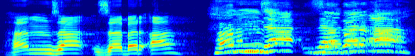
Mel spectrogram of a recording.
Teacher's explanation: اور جب ہم حمزہ کی ادائیگی کرتے ہیں تو اسے حلق کے نچلے حصے سے پڑھتے ہیں۔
